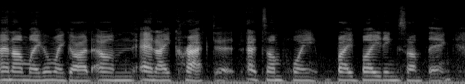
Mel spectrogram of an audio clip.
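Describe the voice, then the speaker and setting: Audible room echo surrounds a woman's bright, sharp voice at medium pitch, touched with vocal fry. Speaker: livestreamer. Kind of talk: casual live video chat. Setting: Facebook live stream. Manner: hesitant, many fillers.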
